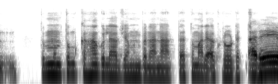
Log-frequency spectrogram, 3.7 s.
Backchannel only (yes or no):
no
